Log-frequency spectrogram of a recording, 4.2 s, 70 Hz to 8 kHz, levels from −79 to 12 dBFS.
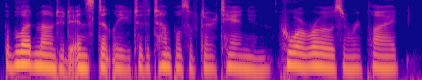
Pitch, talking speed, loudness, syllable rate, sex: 150 Hz, 185 wpm, -21 LUFS, 5.8 syllables/s, female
